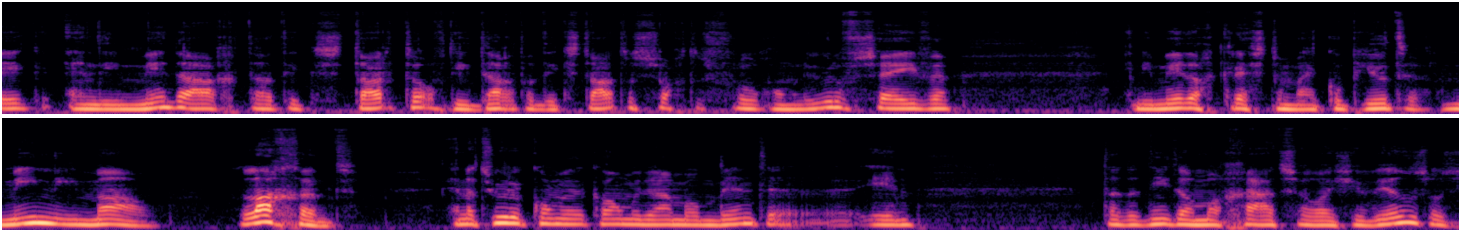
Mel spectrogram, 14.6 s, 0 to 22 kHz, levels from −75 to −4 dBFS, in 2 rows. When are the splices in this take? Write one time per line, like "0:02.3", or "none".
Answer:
0:07.2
